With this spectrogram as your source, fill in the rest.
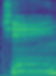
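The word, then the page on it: qǐng: third tone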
